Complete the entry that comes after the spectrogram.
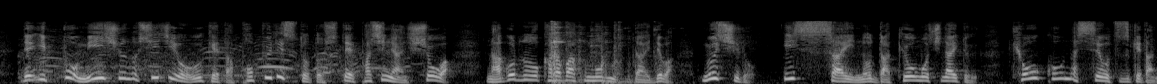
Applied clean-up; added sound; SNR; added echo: none; Shatter / Crushing; 12 dB; none.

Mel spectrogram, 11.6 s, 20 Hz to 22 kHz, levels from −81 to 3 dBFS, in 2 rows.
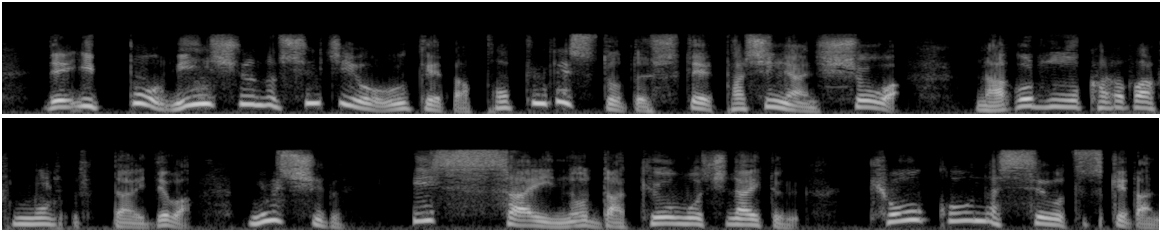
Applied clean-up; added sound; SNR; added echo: neural diffusion model UNIVERSE++.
